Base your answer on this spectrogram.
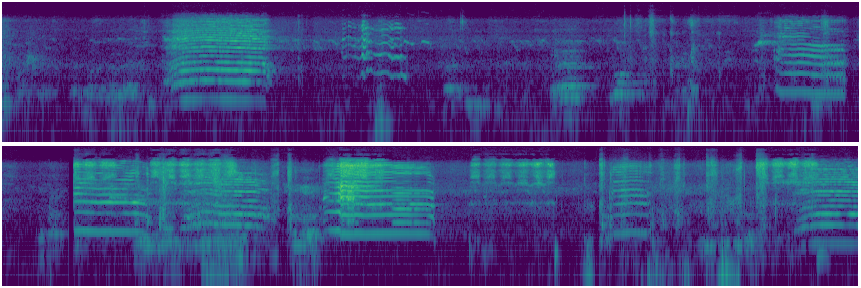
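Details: Cats being fed, calling insistently: bursts of harsh, wavering meows, often two or more at once, growing denser and louder in the second half, with clattering and rustling between them.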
